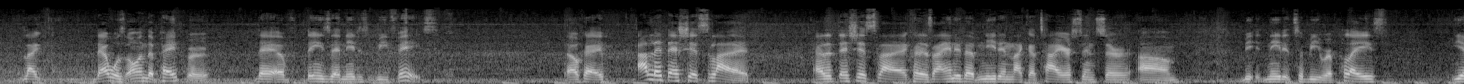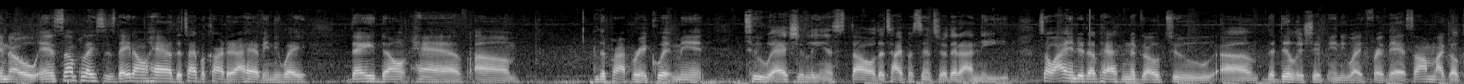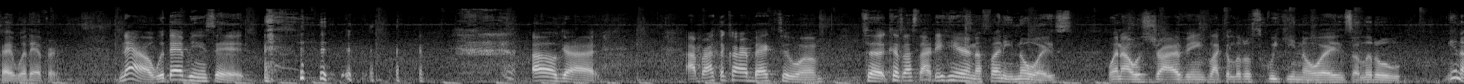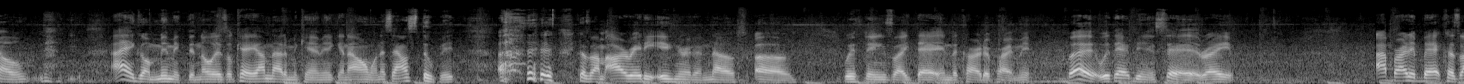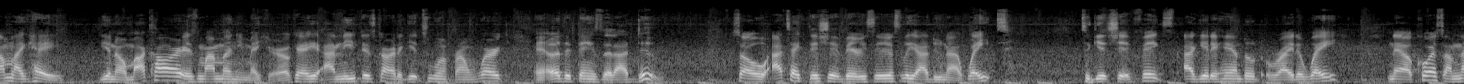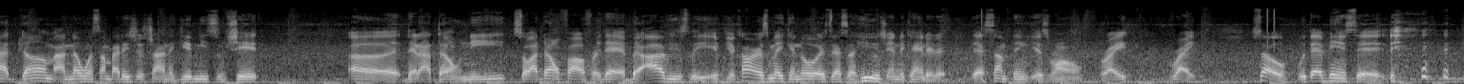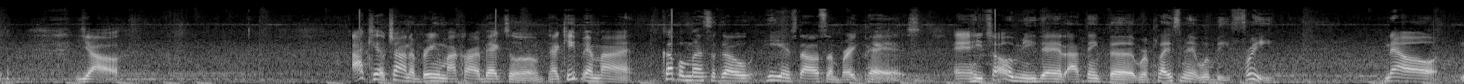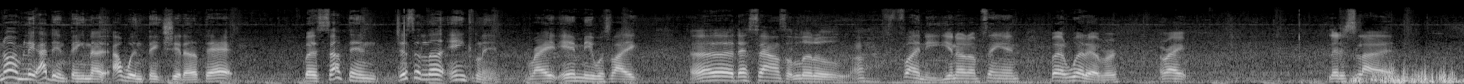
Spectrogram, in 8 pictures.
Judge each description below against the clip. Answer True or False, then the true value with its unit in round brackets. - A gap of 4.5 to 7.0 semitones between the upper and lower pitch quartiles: False (3.9 semitones)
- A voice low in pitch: True (125 Hz)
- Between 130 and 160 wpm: False (180 wpm)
